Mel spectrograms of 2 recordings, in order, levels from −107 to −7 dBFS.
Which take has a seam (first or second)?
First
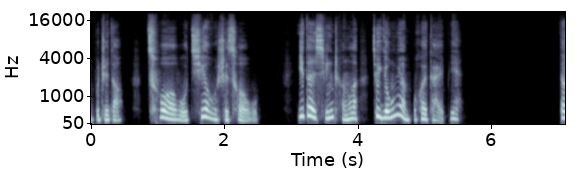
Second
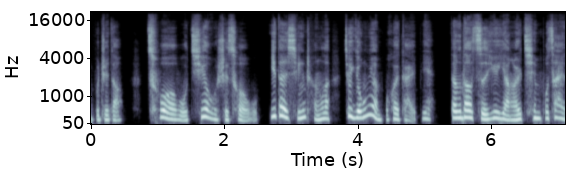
second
